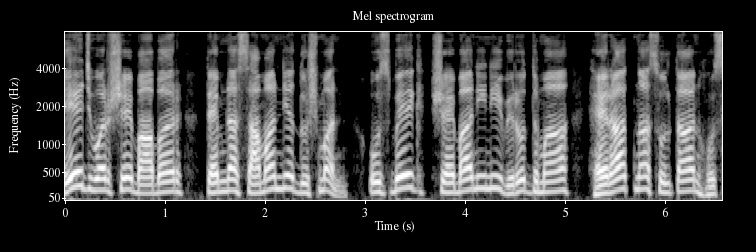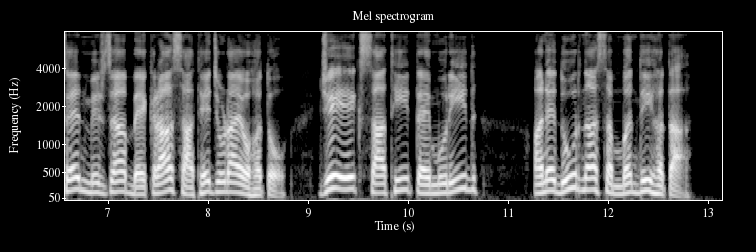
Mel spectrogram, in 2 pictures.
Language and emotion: Gujarati, neutral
